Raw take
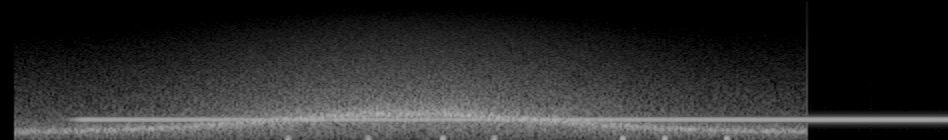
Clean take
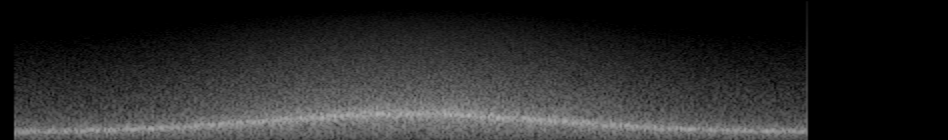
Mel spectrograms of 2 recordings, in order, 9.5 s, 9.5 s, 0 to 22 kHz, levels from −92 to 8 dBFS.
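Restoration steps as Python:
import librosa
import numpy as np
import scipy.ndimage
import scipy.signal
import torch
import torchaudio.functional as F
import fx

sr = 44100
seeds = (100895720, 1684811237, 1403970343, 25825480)

y = fx.fix_declick_ar(x, sr, threshold=6.5)
y = fx.notch(y, sr, hz=590.0, q=30.0)
y = fx.fix_deplosive(y, sr, at_s=(2.83, 3.63, 4.38, 4.89, 6.18, 6.6, 7.22))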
